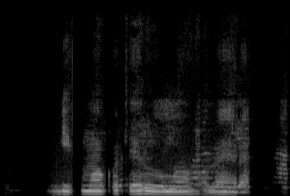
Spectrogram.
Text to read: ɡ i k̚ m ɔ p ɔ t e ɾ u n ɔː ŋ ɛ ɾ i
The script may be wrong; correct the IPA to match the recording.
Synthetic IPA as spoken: d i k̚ m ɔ k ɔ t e ɾ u m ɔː m ɛ ɾ a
